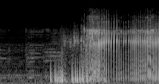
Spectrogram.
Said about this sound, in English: the farting leprechaun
